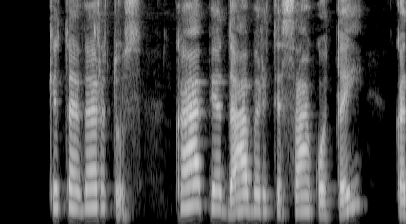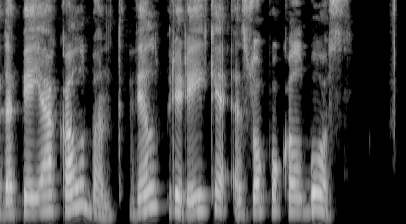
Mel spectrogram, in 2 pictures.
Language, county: Lithuanian, Šiauliai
